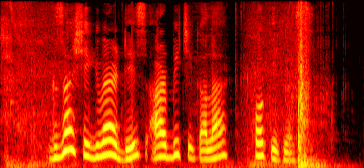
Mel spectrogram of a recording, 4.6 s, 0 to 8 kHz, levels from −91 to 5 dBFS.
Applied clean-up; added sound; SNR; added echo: none; Sliding door; 12 dB; none.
